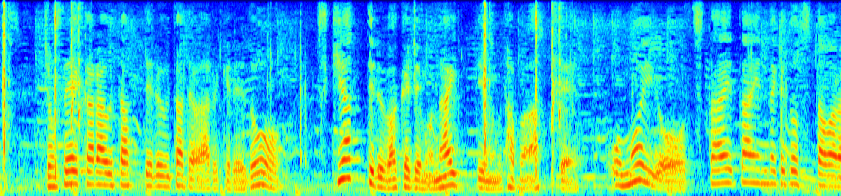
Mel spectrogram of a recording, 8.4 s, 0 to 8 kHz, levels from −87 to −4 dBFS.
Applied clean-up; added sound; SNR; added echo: none; Camera; 12 dB; none.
